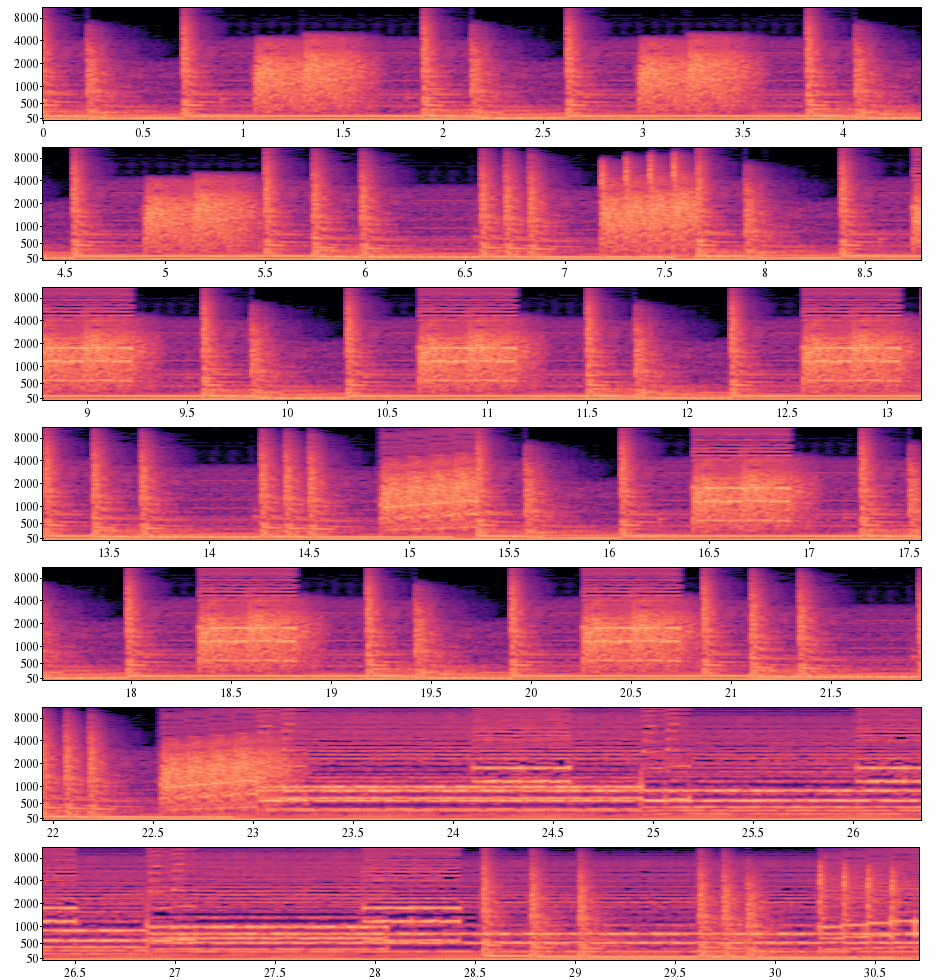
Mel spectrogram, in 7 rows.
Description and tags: This is part of the Electro Experimental. One for the Boominator. This was created from scratch by myself using openMPT software and a big thanks to their team.
- recorded and developed August 2016. I hope you enjoy.
ambient, bass, beat, Bling-Thing, blippy, bounce, club, dance, drum, drum-bass, dub, dub-step, effect, electro, electronic, experimental, game, game-tune, gaming, glitch-hop, hypo, intro, loop, loopmusic, rave, synth, techno, trance, waawaa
